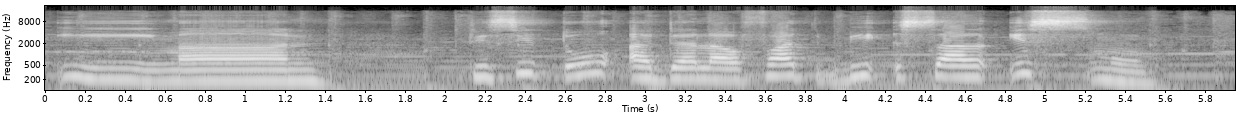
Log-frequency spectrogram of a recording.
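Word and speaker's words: بئس الاسم: Ada huruf alif lam yang dibaca kasroh lamnya, sedangkan kata ismun hamzahnya tidak dibaca. Di situ tertera lafadz bi'sal ismu, tapi membacanya tidak bi'sal ismu, melainkan bi'salismu. Jadi bacanya adalah bi'salismul fusuku ba'dal iman.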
